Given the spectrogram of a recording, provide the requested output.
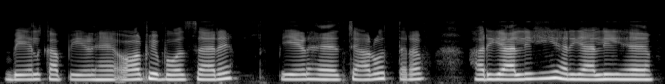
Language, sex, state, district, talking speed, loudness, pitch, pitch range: Hindi, female, Jharkhand, Garhwa, 145 wpm, -13 LUFS, 230 Hz, 225-240 Hz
